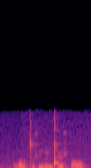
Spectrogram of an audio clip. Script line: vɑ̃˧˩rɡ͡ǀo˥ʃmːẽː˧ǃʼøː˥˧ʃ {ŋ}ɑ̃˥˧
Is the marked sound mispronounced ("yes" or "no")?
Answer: yes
